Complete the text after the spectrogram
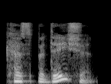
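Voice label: "cuspidation", British English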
